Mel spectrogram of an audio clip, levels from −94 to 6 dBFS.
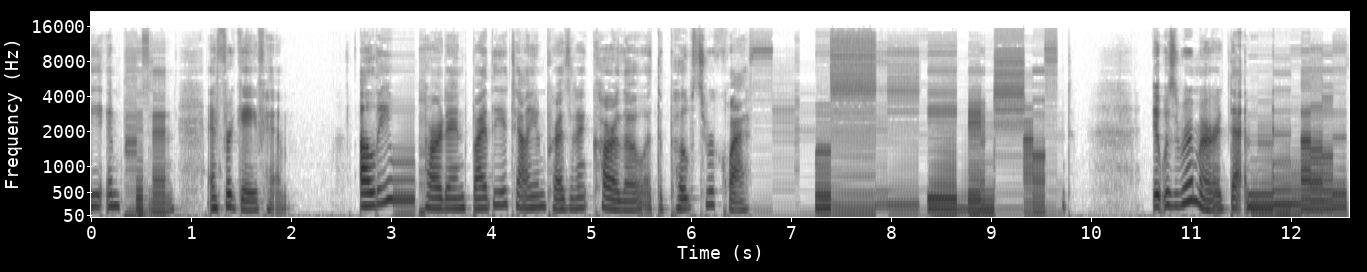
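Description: Robotic sound from repeated short buffers appears at 0.36 to 0.79 s, 3.02 to 3.34 s, 6.63 to 9.71 s and 11.60 to 12.58 s. The speech turns into a stiff metallic buzz locked at 66.8 Hz, which points to a roughly 15 ms chunk being replayed, likely because fresh audio arrived too slowly. Unlike gaps or stutter, nothing falls silent: the real audio is overwritten, mostly in the first stretch and almost entirely in the later three.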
